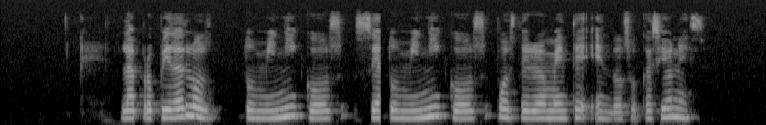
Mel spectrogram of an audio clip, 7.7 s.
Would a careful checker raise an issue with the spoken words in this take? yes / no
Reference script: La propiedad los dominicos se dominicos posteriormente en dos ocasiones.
no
